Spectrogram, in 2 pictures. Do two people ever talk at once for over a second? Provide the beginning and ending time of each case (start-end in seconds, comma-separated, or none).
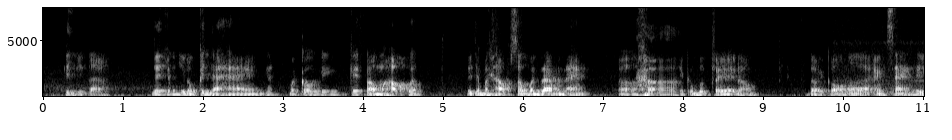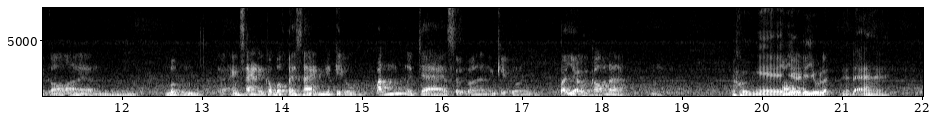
none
